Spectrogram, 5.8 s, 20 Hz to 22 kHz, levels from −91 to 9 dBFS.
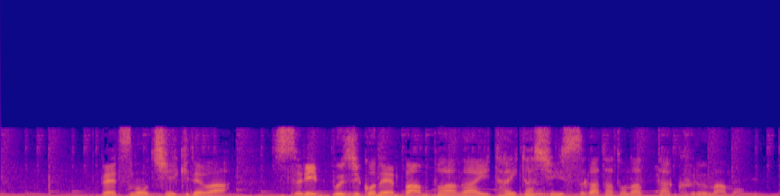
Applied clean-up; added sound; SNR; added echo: none; none; none; none.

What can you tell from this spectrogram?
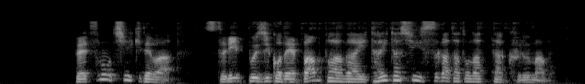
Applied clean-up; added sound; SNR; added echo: neural mask model DeepFilterNet 3.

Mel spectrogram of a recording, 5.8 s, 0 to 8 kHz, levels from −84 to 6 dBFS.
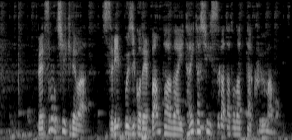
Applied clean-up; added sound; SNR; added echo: classical method WPE with log-MMSE.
